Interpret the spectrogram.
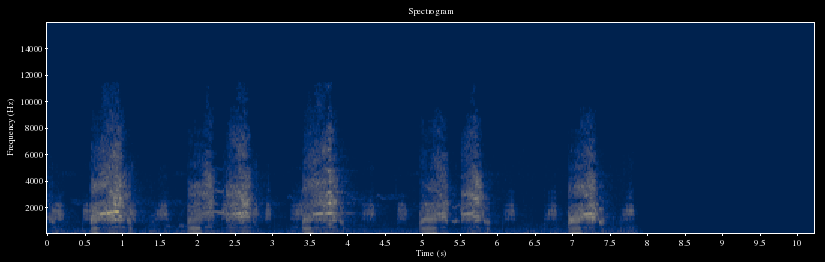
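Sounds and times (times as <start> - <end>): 
goose honking: 0.0 - 7.9
geese quacking: 0.0 - 8.0.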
